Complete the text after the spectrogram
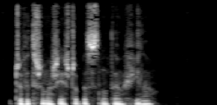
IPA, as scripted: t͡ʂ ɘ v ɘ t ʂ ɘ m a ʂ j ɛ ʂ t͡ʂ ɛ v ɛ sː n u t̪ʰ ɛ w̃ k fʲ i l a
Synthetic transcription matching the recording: t͡ʂ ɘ v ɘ t ʂ ɘ m a ʂ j ɛ ʂ t͡ʂ ɛ b ɛ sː n u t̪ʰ ɛ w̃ x fʲ i l ɛ

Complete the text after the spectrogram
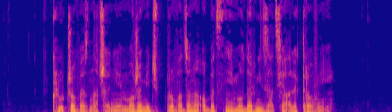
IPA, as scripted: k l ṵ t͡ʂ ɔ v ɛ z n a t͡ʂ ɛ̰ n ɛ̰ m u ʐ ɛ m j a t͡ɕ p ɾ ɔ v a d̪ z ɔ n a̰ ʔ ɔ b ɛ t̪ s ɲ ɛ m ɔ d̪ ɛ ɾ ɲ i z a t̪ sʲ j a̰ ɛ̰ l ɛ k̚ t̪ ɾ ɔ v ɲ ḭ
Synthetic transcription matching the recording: k l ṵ t͡ʂ ɔ v ɛ z n a t͡ʂ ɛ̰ ɲ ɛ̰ m ɔ ʐ ɛ m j e t͡ɕ p ɾ ɔ v a d̪ z ɔ n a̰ ʔ ɔ b ɛ t̪ s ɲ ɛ m ɔ d̪ ɛ ɾ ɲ i z a t̪ sʲ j a̰ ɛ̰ l ɛ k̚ t̪ ɾ ɔ v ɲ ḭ

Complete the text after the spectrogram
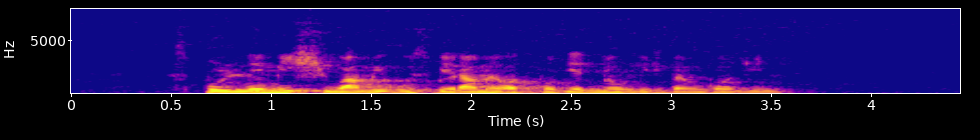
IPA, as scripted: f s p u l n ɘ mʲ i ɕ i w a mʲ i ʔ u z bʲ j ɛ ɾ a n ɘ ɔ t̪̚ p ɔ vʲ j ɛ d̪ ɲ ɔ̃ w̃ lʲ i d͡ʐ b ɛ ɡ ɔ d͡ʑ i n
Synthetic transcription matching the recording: f s p u l n ɘ mʲ i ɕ i w a mʲ i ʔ u z bʲ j ɛ ɾ a m ɘ ɔ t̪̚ p ɔ vʲ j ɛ d̪ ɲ ɔ̃ w̃ lʲ i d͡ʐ b ɛ ɡ ɔ d͡ʑ i n

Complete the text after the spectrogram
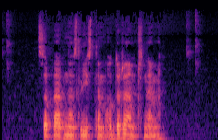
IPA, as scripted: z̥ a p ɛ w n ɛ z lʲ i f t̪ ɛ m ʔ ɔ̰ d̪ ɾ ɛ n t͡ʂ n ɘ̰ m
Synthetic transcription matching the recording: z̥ a p ɛ v n ɛ z lʲ i s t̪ ɛ m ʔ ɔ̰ d̪ ɾ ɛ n t͡ʂ n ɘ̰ m

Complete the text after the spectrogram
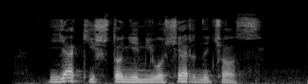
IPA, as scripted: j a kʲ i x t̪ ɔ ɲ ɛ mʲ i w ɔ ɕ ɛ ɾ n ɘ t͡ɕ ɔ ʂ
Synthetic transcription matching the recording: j a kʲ i ʂ t̪ ɔ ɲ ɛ mʲ i w ɔ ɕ ɛ ɾ n ɘ t͡ɕ ɔ s

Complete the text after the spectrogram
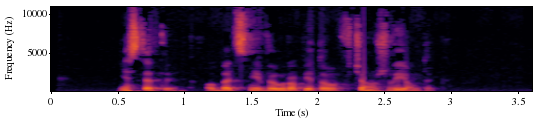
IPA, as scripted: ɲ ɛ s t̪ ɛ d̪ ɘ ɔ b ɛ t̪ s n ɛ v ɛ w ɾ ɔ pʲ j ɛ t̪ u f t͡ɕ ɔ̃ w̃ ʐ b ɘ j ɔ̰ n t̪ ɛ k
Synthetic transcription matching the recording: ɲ ɛ s t̪ ɛ t̪ ɘ ɔ b ɛ t̪ s ɲ ɛ v ɛ w ɾ ɔ pʲ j ɛ t̪ ɔ f t͡ɕ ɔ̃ w̃ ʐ v ɘ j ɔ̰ n t̪ ɛ k

